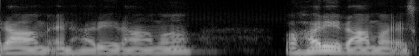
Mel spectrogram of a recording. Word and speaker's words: Hare Rama: and Hare Rama well Hari Rama is correct it's just you know like in Bengali and Hindi they often don't pronounce the A's at the ends of words so that's the only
